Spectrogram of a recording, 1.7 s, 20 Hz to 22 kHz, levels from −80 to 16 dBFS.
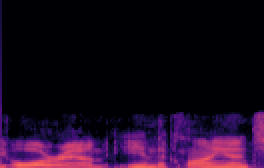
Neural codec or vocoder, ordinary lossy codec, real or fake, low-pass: codec, 24 kHz, 6 kbps, HILCodec; AAC, 48 kbps; fake; 7.2 kHz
